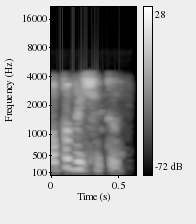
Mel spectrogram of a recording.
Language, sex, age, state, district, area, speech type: Sanskrit, male, 18-30, Delhi, East Delhi, urban, conversation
